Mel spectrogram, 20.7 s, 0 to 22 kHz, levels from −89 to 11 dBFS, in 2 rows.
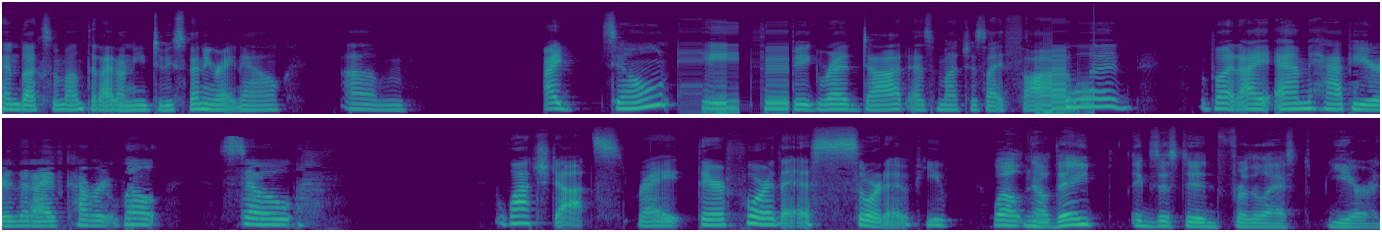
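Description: At 5.10 s the speech turns robotic for about 0.8 s, until 5.91 s. It happens again from 7.75 to 8.18 s. Both stretches carry a rigid, metallic buzz at 66.7 Hz. The words stay roughly traceable underneath. The likely cause is robotic sound from repeated short buffers. New audio arrived too slowly, so a chunk of about 15 ms was looped. Most of the real audio in each stretch was skipped.

From 10.09 to 14.09 s the quality drops abruptly for four seconds, with no gap. Codec artefacts rise. This is an adaptive stream at a lower bitrate. The connection slowed, so playback switched to a much cheaper encoding. The sound points to a move from a clean AAC stream to a very low-rate HE-AAC one. Full quality returns at 14.09 s.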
